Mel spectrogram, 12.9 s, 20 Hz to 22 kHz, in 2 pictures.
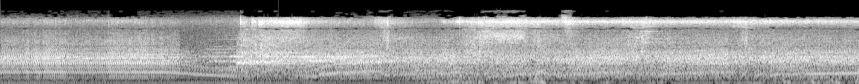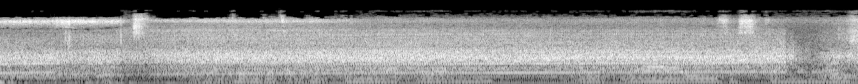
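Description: Car engine revving hard through a drag race replay in the CSR2 racing game, a loud sustained roar with rising pitch sweeps at gear changes and a brief drop near the end.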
